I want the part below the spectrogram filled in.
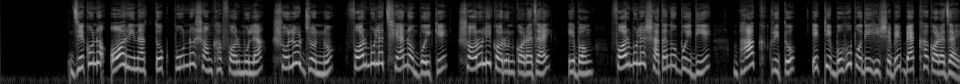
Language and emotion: Bengali, neutral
